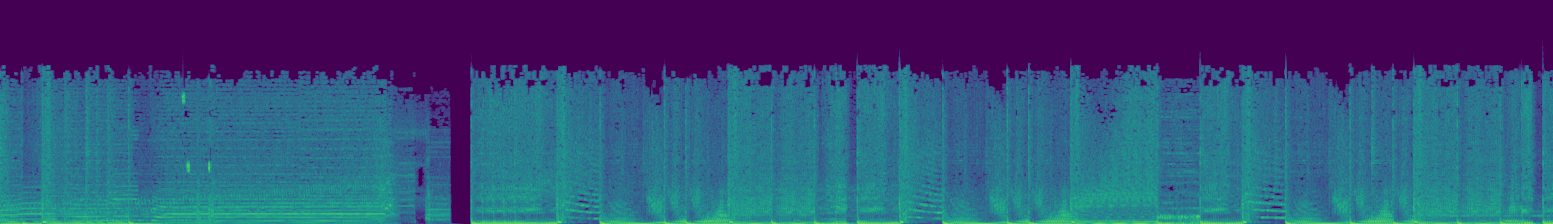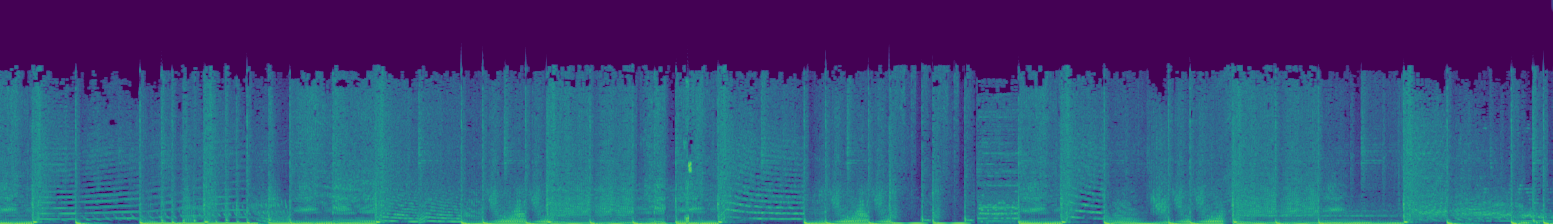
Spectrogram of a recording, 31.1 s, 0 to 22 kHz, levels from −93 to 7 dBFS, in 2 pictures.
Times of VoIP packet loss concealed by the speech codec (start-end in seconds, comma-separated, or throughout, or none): none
